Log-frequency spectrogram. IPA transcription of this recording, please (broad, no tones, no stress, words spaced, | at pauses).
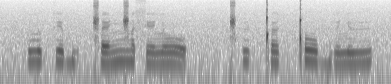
lukebuǁɛ ŋ͡ǁəselo | ǁʰɨǃə ǃo bɨlɨ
